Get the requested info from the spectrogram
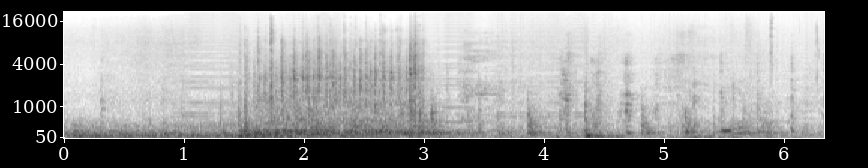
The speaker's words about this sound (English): Door opening.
